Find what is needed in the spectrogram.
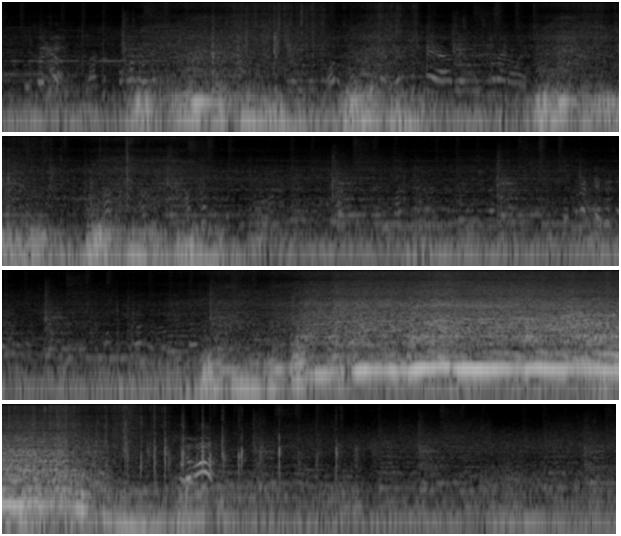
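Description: Suzuki Jimny's engine revving up and down in repeated throttle bursts as it climbs a steep, rutted dirt slope. About two-thirds of the way through it is held at high revs for around five seconds with a loud, noisy rush, the loudest stretch. Faint background music runs underneath.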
